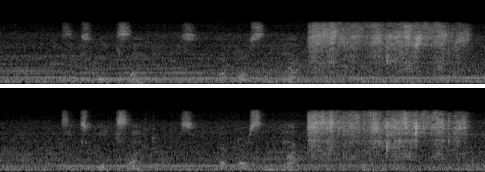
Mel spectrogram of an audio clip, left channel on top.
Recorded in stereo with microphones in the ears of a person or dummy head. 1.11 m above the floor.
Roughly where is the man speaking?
Right.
